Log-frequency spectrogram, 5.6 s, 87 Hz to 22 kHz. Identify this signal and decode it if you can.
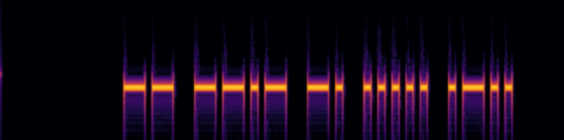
Morse code, heard as a keyed tone, about 17 wpm, 690 Hz. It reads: MQN5L
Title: Code Groups - 5 Letter:Numbers - 17wpm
